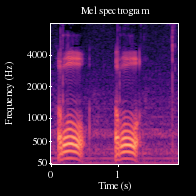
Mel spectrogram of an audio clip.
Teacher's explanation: lidah ya teman-teman sekalian ya pangkal lidahnya diangkat ro ro oh karena pangkal lidah diangkat otomatis bunyi vokal a ketika fathah ro fathah itu vokal a-nya pasti akan jadi O tanpa harus memonyongkan Bi bibir bunyi vokal o dihasilkan bukan karena kita memuncung kan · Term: tafkhim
